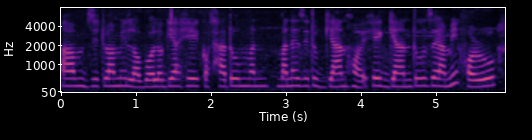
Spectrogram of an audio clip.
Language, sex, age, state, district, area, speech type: Assamese, female, 18-30, Assam, Golaghat, urban, spontaneous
